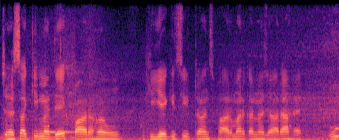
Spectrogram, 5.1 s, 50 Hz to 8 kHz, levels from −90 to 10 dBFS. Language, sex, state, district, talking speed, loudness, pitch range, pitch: Hindi, male, Madhya Pradesh, Katni, 175 wpm, -15 LUFS, 125-140 Hz, 135 Hz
